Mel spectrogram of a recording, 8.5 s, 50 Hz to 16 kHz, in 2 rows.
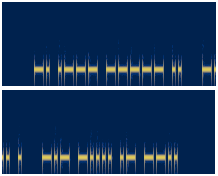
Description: Morse code, heard as a keyed tone, about 20 wpm, 700 Hz. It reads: NJ0I DE K6AZ
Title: USA Callsign DE Callsign - 4 Characters - 20wpm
